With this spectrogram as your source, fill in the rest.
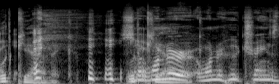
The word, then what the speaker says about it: Utqiagvik: I know it's a little bit difficult, but it's like Utqiagvik is kind of how most people who don't usually say it pronounce it. I mean, but I like to teach people it. Utqiagvik, that's how you say it.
